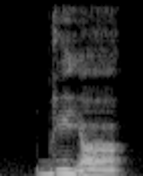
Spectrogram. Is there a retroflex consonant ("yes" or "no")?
no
